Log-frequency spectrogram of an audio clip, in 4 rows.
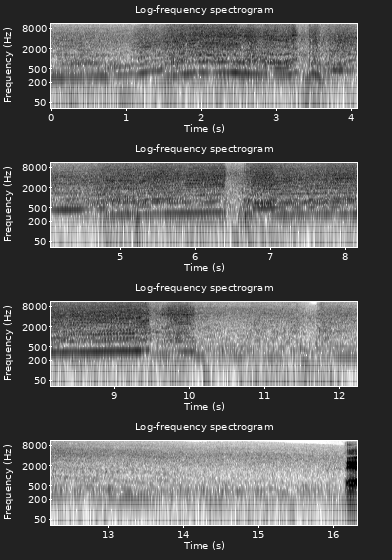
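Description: A 1970s Formula 1 race car in Assetto Corsa on the Montjuïc Park circuit revs hard through the gears, its loud, harmonically rich engine note rising and dropping with each shift, close and continuous with no talk.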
